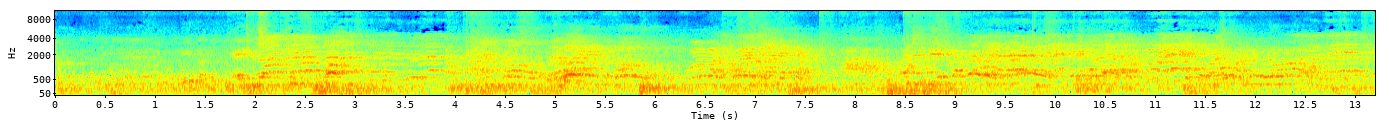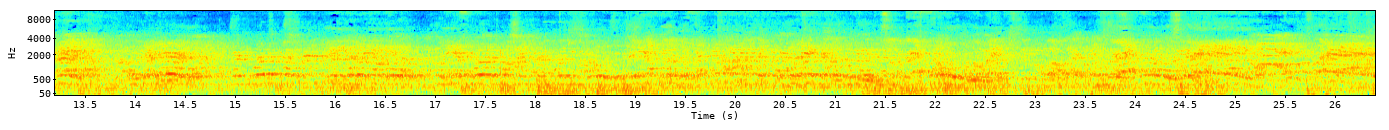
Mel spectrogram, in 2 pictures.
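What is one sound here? A man calls out instructions loudly.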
